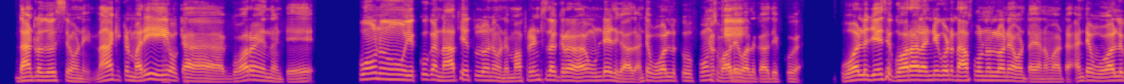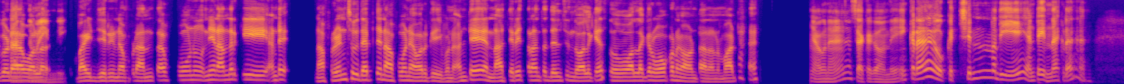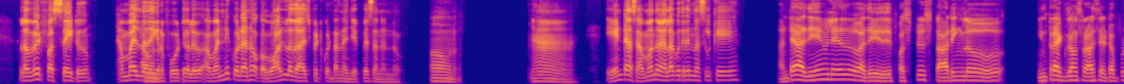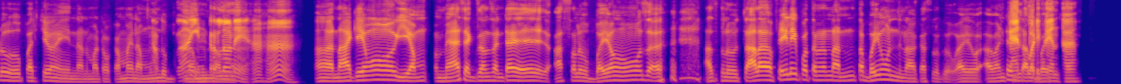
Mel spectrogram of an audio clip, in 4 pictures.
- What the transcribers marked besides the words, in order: drawn out: "మరీ"; in English: "ఫ్రెండ్స్"; tapping; in English: "ఫ్రెండ్స్‌కి"; in English: "సో"; in English: "ఓపెన్‌గా"; chuckle; in English: "లవ్ ఎట్ ఫస్ట్"; in English: "వాల్ట్‌లో"; in English: "ఫస్ట్ స్టార్టింగ్‌లో ఇంటర్ ఎగ్జామ్స్"; in English: "మ్యాథ్స్ ఎగ్జామ్స్"; chuckle; in English: "టాన్ ఫార్టి ఫైవ్"
- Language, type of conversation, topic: Telugu, podcast, మీ ఫోన్ వల్ల మీ సంబంధాలు ఎలా మారాయి?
